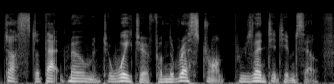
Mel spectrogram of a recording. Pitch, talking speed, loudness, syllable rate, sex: 130 Hz, 195 wpm, -21 LUFS, 5.4 syllables/s, female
